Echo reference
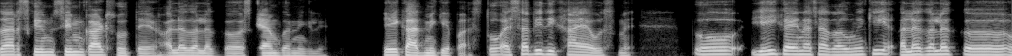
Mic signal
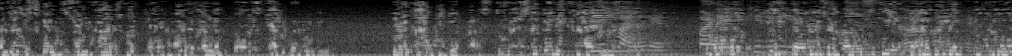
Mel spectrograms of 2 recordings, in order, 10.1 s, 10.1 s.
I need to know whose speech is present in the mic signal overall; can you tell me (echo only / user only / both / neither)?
both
